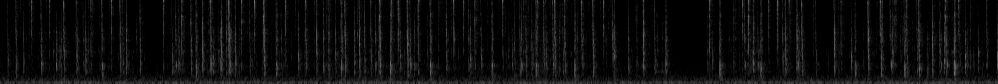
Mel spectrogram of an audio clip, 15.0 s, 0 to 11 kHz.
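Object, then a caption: Plastic mechanical keyboard. Fingertips with long red nails tap quickly across a Lofree plastic mechanical keyboard with a plastic frame and round keycaps. The result is a dense stream of short, bright clicks, with brief pauses near 2.3 seconds and between about 10 and 10.7 seconds.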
